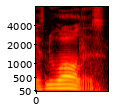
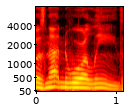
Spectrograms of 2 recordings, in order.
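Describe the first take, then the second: First: New Orleans run together as "new AW-lins"; local pronunciation. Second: New Orleans with a long "leenz"; wrong pronunciation. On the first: Explaining to Leo, New Orleans with short reduced ending. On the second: Explaining the mistake to Leo, New Orleans with "leenz". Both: Shown as a demonstration. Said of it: "I learned the hard way".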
